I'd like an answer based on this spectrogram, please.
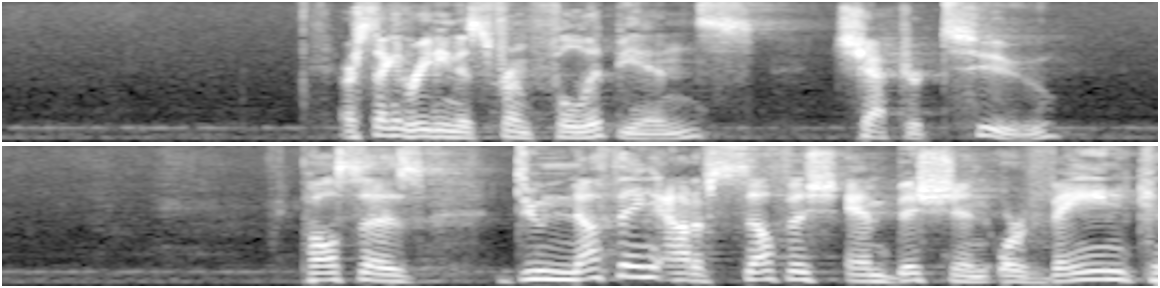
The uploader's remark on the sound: Live from our Celebration Ministry Center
